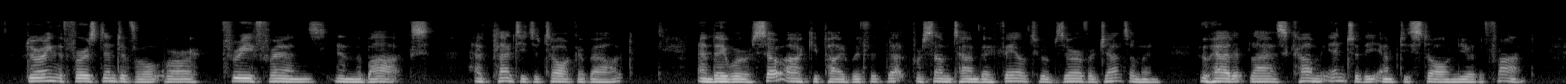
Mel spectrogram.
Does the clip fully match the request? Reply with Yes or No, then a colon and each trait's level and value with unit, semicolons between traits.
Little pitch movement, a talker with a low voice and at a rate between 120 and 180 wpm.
Yes: narrow, 2.2 semitones; low, 125 Hz; average, 170 wpm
